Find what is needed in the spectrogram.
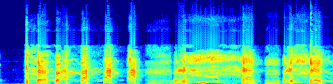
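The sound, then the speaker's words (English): A person coughs and laughs at the same time, a run of sharp bursts with breathy, choppy laughter mixed in, lasting a few seconds with no talking. “You made you started to cough and laugh at the same time.”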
